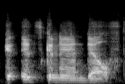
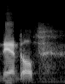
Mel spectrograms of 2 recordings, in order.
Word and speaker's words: Ganandelf: Yeah, it's Ganandelf. The Ganandelf. Yeah, Ganandelf. I like Ganandelf better. Than Nandelf. It's not a silent G.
